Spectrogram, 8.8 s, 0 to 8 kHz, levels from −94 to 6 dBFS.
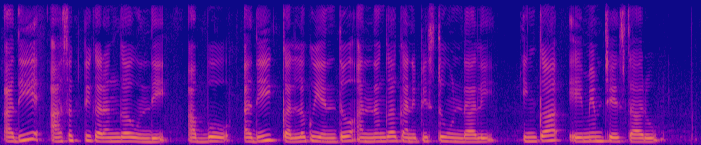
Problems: none marked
